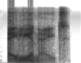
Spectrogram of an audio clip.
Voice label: "alienate", British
